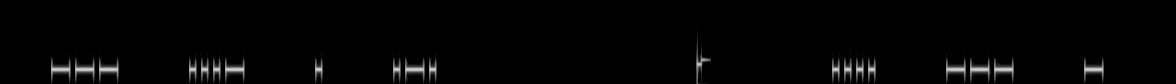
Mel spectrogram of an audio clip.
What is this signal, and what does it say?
Morse code, heard as a keyed tone, about 20 wpm, spaced as for 9 wpm, 700 Hz. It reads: OVER HOT
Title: 4x Character Spacing - Top 100 Words - 20wpm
